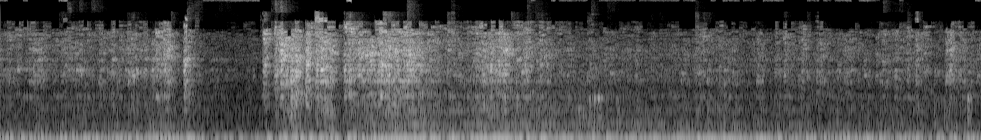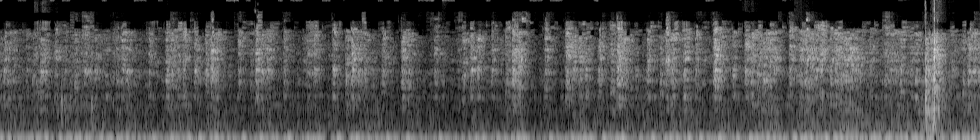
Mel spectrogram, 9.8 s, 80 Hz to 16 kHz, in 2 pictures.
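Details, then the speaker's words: 1968 International Loadstar, 392 V8, new Holley inline fuel pump, just started: low, uneven idle sagging and wavering as if about to stall; idle and gas pedal need adjusting. Unstable idle. "Sounds like it's gonna die. Idle needs adjusted."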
